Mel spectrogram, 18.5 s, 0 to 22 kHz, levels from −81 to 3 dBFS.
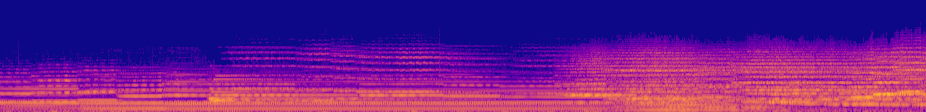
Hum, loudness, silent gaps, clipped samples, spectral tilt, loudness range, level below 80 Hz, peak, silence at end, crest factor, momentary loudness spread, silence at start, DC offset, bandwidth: none; -24 LUFS; none; under 0.1%; -7 dB/octave; 7 LU; -38 dBFS; -6 dBFS; 0 s; 18 dB; 11 LU; 0 s; under 0.1%; 8 kHz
